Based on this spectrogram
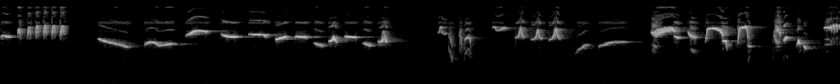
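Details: Kacer (magpie-robin) used as a trapping lure: clear varied phrases of high whistled notes, slurs and quick buzzy trills, delivered in short bursts about two per second with brief silent gaps between runs.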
